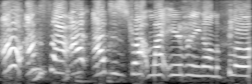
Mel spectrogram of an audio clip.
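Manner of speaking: high-pitched fake excuse; mock apology. Joking about a parking-lot earring excuse, mock apology.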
